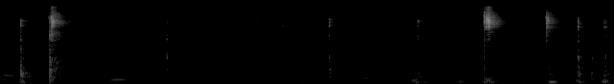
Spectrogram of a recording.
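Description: Small screwdriver clicking and scraping against the screws in the motorized valve's plastic housing as they are backed out, with parts of the brass and plastic valve knocking together. Scattered sharp clicks, the loudest about half a second in and just before five seconds, and a quick run of clicks near the end.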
